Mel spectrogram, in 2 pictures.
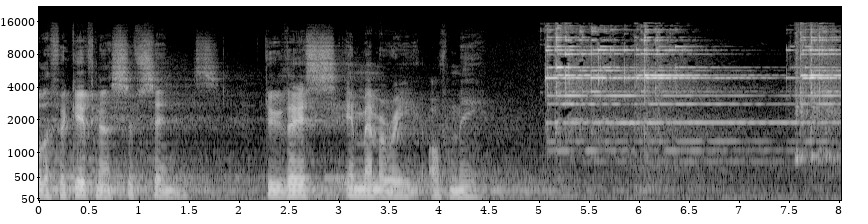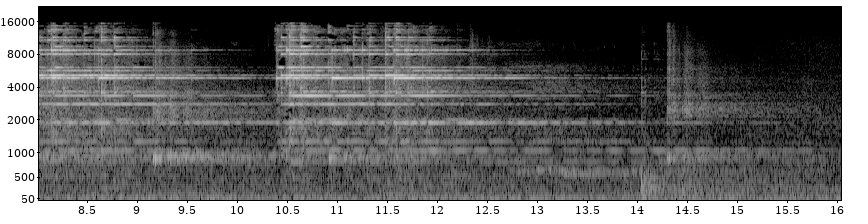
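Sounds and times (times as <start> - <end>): small bells pealing: 5.0 - 15.5.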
